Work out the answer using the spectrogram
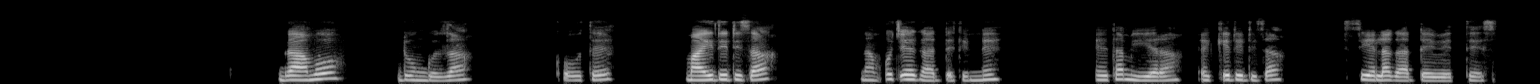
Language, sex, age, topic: Gamo, female, 25-35, government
